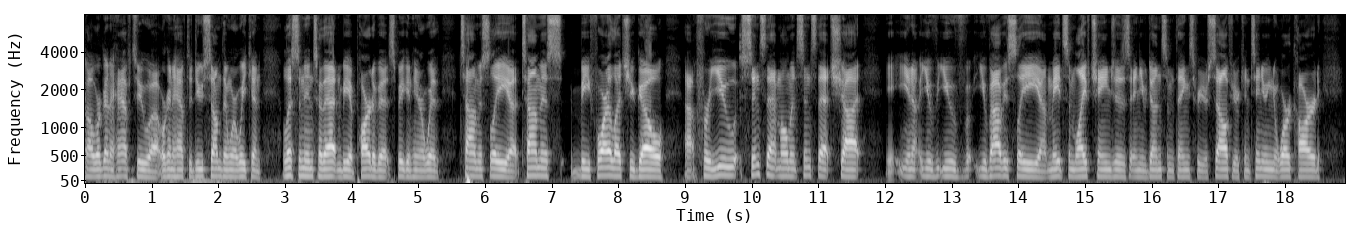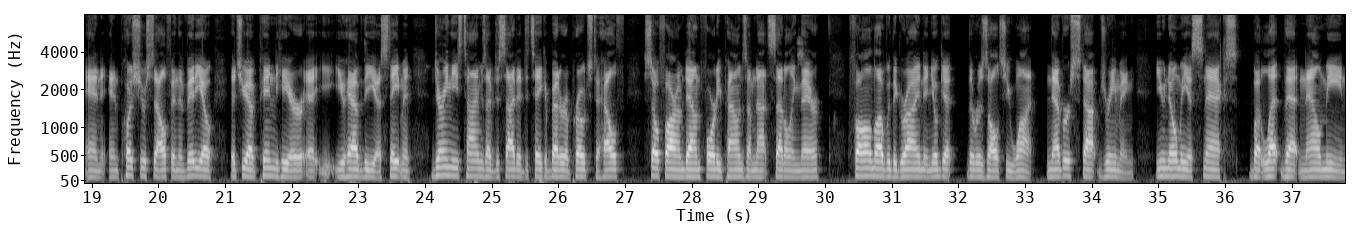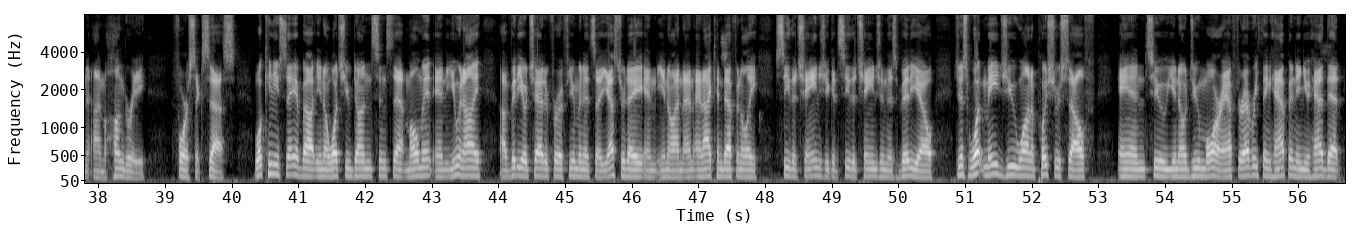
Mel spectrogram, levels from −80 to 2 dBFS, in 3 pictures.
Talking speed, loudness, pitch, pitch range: 215 wpm, -17 LUFS, 125 Hz, 120-135 Hz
